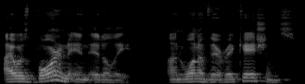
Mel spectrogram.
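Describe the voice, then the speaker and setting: A bright-toned young man recounting his family history, as a teacher reads him aloud. The voice is lifted and a touch louder than everyday talk, with a crisp, sharp edge. It is earnest storybook narration. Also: mid-range voice, expressive, normal speed. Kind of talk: reading a novel aloud to students.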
